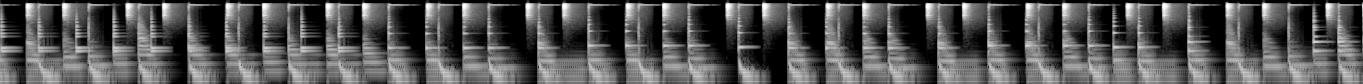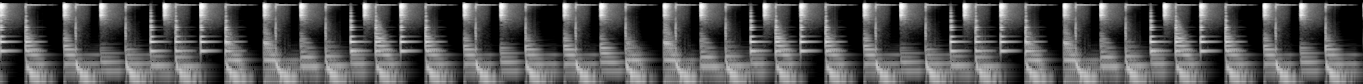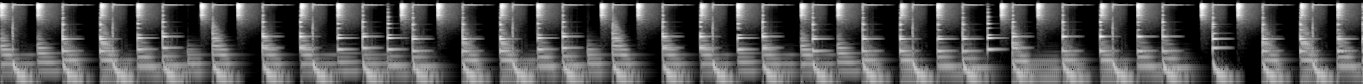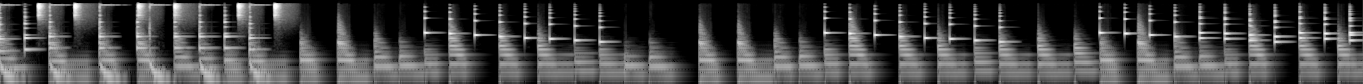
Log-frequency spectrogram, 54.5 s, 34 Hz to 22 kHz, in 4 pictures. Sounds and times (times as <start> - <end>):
Music: 0.0 - 54.5.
